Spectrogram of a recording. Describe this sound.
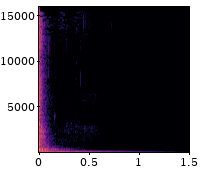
WATERKICK FOLEY - HARM 05
Bass drum made of layering the sound of finger-punching the water in bathtub and the wall of the bathtub, enhanced with harmonic sub-bass.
